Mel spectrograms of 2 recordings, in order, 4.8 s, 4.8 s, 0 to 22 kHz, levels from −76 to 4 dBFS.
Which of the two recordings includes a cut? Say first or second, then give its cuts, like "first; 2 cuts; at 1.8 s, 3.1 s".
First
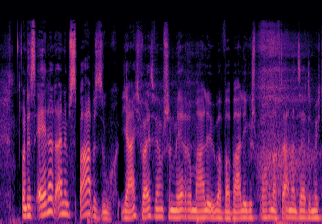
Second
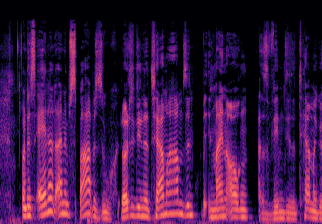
second; 1 cut; at 1.8 s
